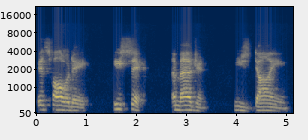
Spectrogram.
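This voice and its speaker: A man's voice: mid-range voice, slow, close to an everyday voice. A man reading a stubborn, principled Old West rancher in a live table read, on a dull lo-fi microphone. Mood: grave.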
